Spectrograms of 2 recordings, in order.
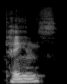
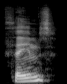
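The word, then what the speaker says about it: Thames: actually technically below the the how do you pronounce that tames tames themes the themes River uh so they had pumps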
